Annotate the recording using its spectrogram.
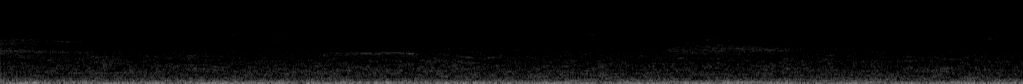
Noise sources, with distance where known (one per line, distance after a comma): person or small group shouting, far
